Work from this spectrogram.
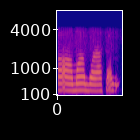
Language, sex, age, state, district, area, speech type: Assamese, female, 30-45, Assam, Charaideo, rural, conversation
